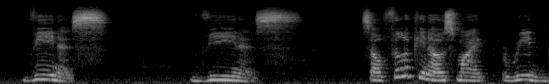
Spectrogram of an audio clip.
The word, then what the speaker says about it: Venus: how it is written so venice but that is red venus if you are referring to the goddess of love and beauty that's venus okay so but if your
